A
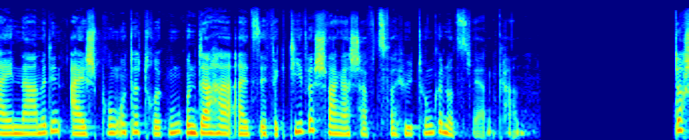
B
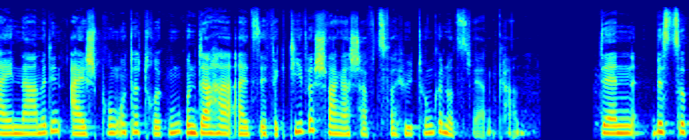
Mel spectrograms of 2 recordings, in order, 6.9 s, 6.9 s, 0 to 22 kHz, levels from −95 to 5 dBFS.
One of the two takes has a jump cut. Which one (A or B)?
B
